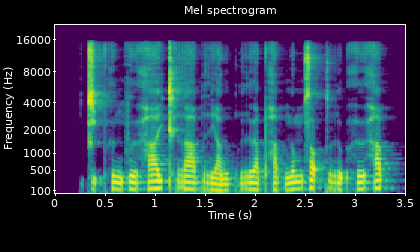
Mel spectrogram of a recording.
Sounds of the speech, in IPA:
t͡ɕ i˨˩ ʔ pʰ ɯ˩˦ ŋ f ɯː˨˩ h aː˦˥ j kʰ r aː˦˥ p r i˨˩ a̯ w u˨˩ k̚ r ɯ˨˩ a̯ pʰ a˨˩ p̚ n o˧ m s ɔ˥˩ ʔ k r u˨˩ ʔ h ɯː˧ h a˥˩ p̚

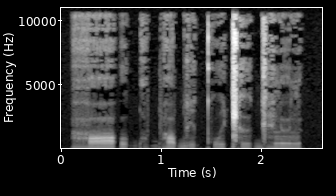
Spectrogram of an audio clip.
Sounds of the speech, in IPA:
ɦ ɒ | u ɡ͡b ɔ̤ bʱ ɒ b i kʷʰ i ǁʰ ɨ ɡ e̤ l ʉ l

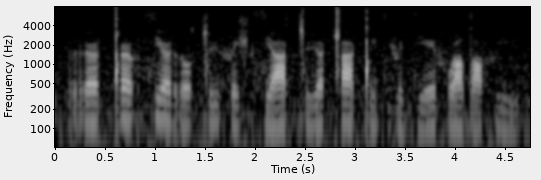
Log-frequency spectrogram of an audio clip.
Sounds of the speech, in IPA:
r œ ǃ œ f sʲ œ r o ǀ y f e ʃ sʲ a ǀ y ɐ̯ ǁ a ǃ i tʲ v ɪ tʲ e f o dˤ œ f i

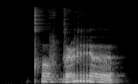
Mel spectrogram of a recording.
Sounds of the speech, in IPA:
kʰ o v ɡ ɵ ɭ r ɵ

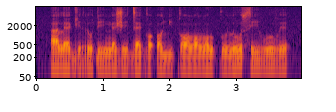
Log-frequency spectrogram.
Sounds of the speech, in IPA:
a l ɛ ɡ i r u ɗ i ŋ ɛ ʒ i d ɛ ɡ ɔ ʔ ɔ ʎ i k ɔ lˠ u lˠ u k u l u s i β u β ɪ

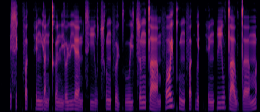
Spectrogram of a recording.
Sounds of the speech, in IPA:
s ɪ˥ k̚ f ɐ˨˥ k̚ h ɪ˨˧ ŋ j ɐ˨˩ n kʰ ɵ˨˩ n j ɵ˨˧ ɥ j ɛː˨˩ m t͡sʰ iː˨˩ w t͡sʰ ʊ˧ ŋ f ɵ˨˩ ɥ pʰ uː˨ j t͡s ʊ˥ ŋ t̪ aː˨˩ m f ɔː˥ j kʷʰ ɪ˨˧ ŋ f ɐ˧ k̚ l ɪ˧ k̚ h ɪ˨˥ ŋ p iː˥ w t̪ aː˨ w t̪ ɐ˨˥ m

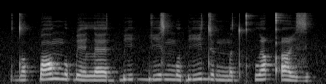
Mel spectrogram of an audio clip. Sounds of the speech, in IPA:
d ɔ k͡p ɒ ŋʷ ə ɓ e l ɛ d ɓ i ɡ͡b i z ŋʷ i ɓ i d ø ŋ͡m ə d kʷʰ i qʼ i z

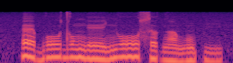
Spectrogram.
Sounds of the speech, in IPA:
ɛ˦˨ b oː˦ d o˦ ŋ eː˧ ɲ oː˦ s ə˧ ɡ ã˧ ɡʷ ũ˧ p i˨

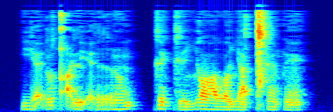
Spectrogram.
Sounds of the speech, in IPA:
j ɛ̰ ʎ qʼ ɛ̰ lʲ ɛ̰ r õ b kː ɪ kʲ ʊ ʎ ɔː lˠ u ʎ a ǀʰ ɛ̃ p ẽ

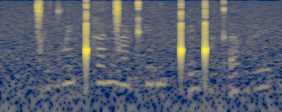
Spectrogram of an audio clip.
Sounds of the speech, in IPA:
ɡ͡ǀ i d w ẽ ǃʰ ɜ ŋ͡ǀ æ̃ kʰ y d ĩ p ǃʼ ẽ ɡ͡ǃ a kʼ ɜ b v y

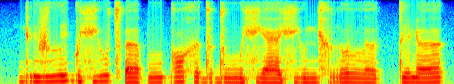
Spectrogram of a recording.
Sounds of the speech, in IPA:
ɡ r i v lː i ɡ ʊ fʲ uː t͡sʼ ɜː p uː ɡ ɔ x ə d ʊ d uː fʲ æː fʲ uː mʲ ə x r ʊ lː əː tː i ɳ ɜː

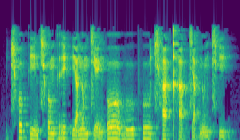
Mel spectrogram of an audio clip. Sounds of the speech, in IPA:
t͡ɕʰ o˦˥ k̚ ʔ iː˩˦ n t͡ɕʰ o˧ m k r i˦˥ t̚ ʔ i˩˦ a̯ n o˦˥ m t͡ɕ eː˩˦ ŋ ʔ oː˥˩ b uː˦˥ pʰ uː˥˩ t͡ɕʰ a˦˥ k̚ tʰ a˨˩ p̚ t͡ɕ a˨˩ p̚ n u˧ n t͡ɕʰ i˦˥ ʔ

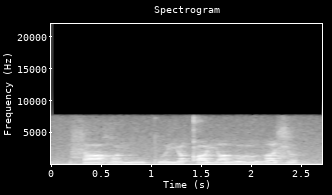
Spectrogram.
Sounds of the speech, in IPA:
ɬ aː˨ ʁ ɵ˦ ŋ uː˦ kʷʼ ə˨ j y˦ qʼ ɵ˦˨ j i˨ ðˤ yː˦ ðˤ i˦ ɕ ə˦

